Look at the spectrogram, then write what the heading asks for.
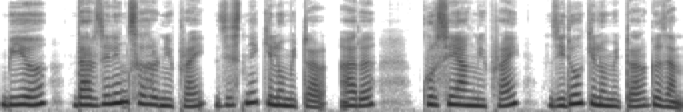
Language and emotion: Bodo, neutral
